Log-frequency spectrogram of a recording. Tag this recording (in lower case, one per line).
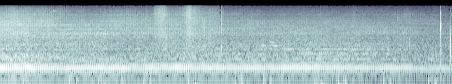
outside, rural or natural
vehicle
